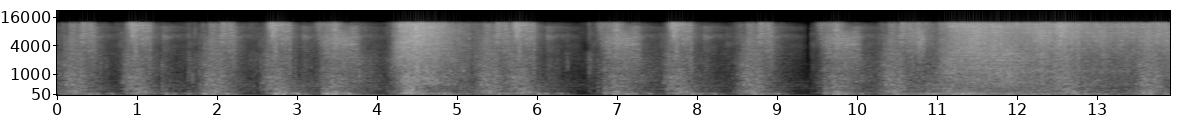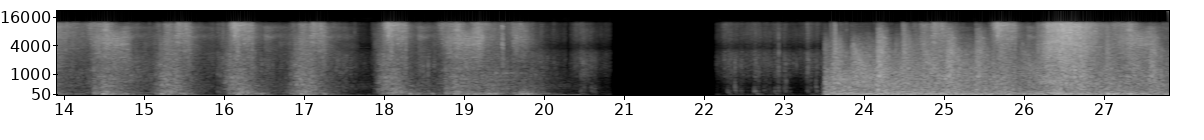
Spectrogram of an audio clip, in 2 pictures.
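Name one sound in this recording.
Magic blasts burst with loud whooshes.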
